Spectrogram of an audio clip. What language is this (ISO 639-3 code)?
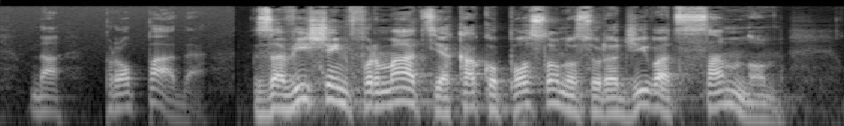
hrv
